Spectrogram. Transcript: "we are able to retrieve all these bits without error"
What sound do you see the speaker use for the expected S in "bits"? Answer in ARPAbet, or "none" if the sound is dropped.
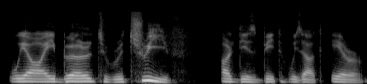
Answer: none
